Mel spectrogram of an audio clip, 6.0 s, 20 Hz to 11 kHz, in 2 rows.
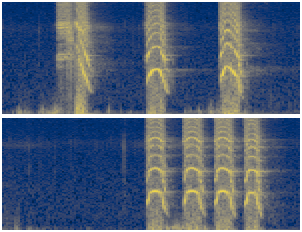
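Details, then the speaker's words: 2001 Dodge Caravan 3.3 engine, air leak-down test with duct tape over the intake holes: sharp honking squawks in short bursts as pressurized air escapes past the tape; the intake valve is not fully shut and is leaking. "And right away I can tell that there is air coming out of the intake valve. Right away I can tell that the intake valve is not fully shut. That sound is the tape."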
